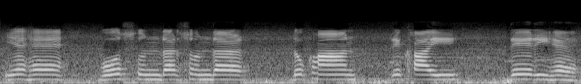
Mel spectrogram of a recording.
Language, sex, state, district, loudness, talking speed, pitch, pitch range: Hindi, female, Haryana, Charkhi Dadri, -14 LUFS, 95 wpm, 225 Hz, 225-230 Hz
